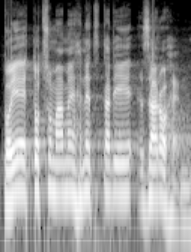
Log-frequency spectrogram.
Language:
Czech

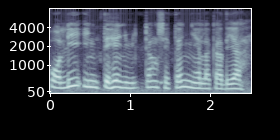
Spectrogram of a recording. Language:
Santali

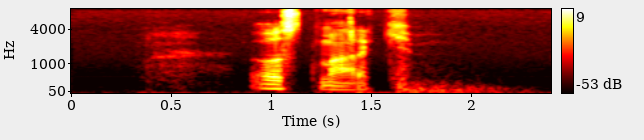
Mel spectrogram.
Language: Swedish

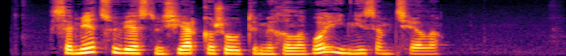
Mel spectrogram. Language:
Belarusian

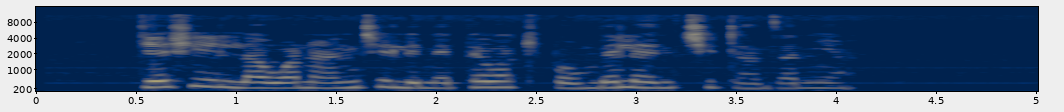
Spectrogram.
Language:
Swahili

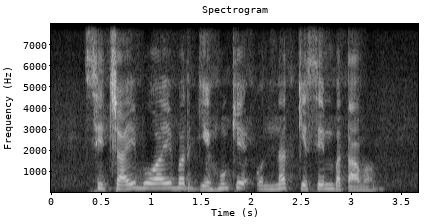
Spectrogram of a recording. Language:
Chhattisgarhi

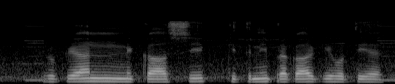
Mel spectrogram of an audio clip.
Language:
Hindi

